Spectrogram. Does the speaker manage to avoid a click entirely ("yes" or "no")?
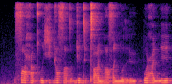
yes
